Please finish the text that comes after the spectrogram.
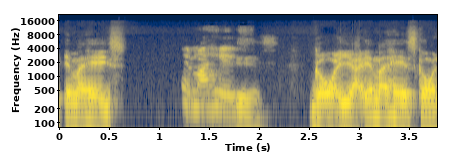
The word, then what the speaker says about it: Emma Hayes: Emma Hayes, did I pronounce her name right? Emma Hayes.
